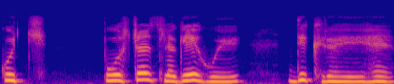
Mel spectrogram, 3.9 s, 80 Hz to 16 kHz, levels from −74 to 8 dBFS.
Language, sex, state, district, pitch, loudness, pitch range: Hindi, male, Himachal Pradesh, Shimla, 220 Hz, -14 LUFS, 205-250 Hz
